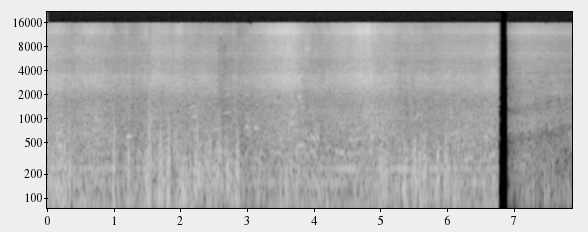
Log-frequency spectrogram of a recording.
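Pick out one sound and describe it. Water rushes and splashes past a moving boat.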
